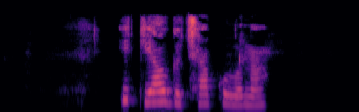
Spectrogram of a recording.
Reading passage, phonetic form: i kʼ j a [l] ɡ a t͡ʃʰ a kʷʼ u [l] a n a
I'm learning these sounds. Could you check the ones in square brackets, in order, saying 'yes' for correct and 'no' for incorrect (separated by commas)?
yes, yes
